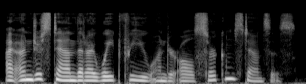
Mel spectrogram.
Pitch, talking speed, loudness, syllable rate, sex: 185 Hz, 195 wpm, -16 LUFS, 5.6 syllables/s, female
